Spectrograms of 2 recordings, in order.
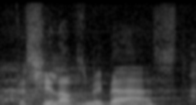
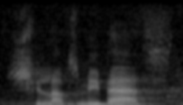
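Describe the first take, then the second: First: Playful boast with a tap on the shoulder; teasing his wife that he's the favourite; teasing brag. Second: Put-on a soft, quiet boast to the baby; softly gloating to the grandbaby; hushed brag. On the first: Retold or imitated. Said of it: "I tap her on the shoulder, like". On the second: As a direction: murmur the brag like a secret. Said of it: "It's a brag moment".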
